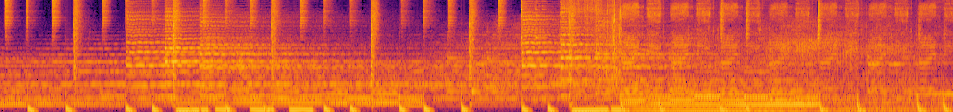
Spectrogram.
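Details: Plucked guitar and keyboard music with a steady beat, starting sparse and then swelling into a fuller arrangement, with no animal sounds.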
